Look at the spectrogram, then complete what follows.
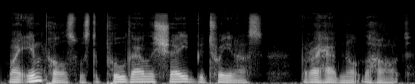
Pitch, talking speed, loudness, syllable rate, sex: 105 Hz, 230 wpm, -20 LUFS, 5.5 syllables/s, male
